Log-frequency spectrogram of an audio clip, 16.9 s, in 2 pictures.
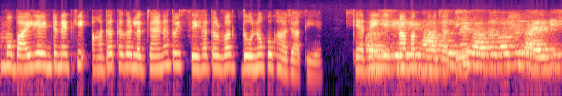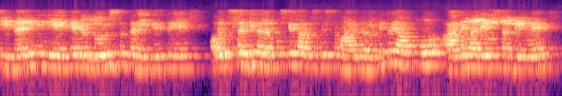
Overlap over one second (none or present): present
